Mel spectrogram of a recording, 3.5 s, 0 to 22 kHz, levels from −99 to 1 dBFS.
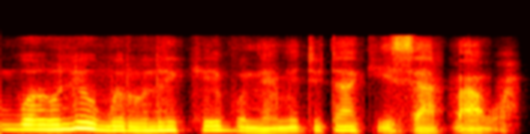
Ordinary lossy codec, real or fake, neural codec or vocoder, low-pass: AAC, 32 kbps; fake; codec, 16 kHz, 0.8 kbps, ZipCodec; 7.2 kHz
